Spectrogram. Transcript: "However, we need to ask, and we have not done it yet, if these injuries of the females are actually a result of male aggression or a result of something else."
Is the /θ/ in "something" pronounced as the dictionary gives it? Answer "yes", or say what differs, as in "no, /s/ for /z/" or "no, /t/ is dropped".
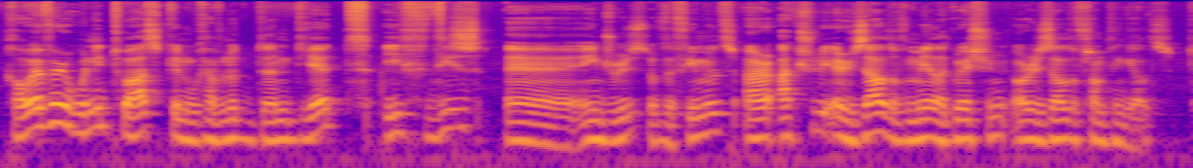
yes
